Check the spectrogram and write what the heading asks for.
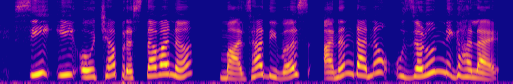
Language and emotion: Marathi, happy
